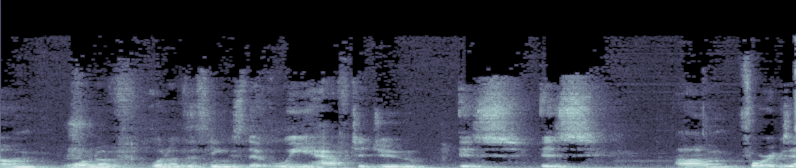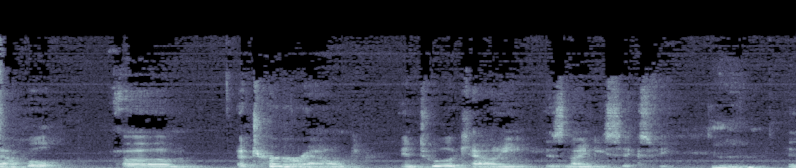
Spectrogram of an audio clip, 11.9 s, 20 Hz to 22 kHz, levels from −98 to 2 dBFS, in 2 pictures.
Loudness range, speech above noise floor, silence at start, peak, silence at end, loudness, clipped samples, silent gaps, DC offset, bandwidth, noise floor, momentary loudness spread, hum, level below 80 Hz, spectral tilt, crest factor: 2 LU; 22 dB; 0 s; -2 dBFS; 0 s; -18 LUFS; under 0.1%; none; under 0.1%; 17.5 kHz; -40 dBFS; 11 LU; none; -42 dBFS; -5 dB/octave; 16 dB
